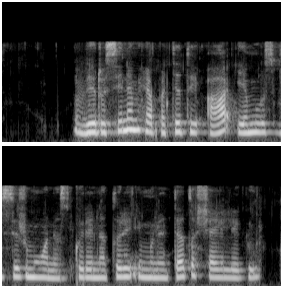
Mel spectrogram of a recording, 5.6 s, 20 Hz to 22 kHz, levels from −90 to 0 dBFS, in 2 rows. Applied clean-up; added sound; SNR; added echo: neural separator model SepFormer DNS4.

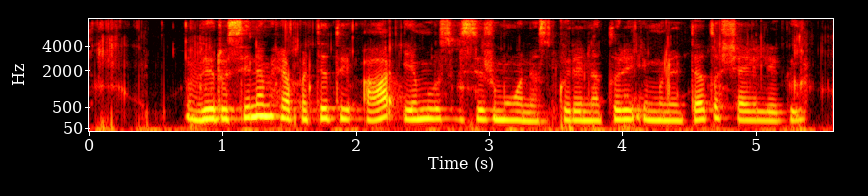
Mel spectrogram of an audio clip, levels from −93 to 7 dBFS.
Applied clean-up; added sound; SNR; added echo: none; Chewing, mastication; 20 dB; none.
